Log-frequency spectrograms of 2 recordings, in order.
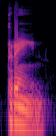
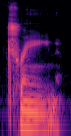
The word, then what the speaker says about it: train: When you have TR together in any situation, you can pronounce it ter, but usually we don't. We pronounce it ch plus the R sound, chur.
